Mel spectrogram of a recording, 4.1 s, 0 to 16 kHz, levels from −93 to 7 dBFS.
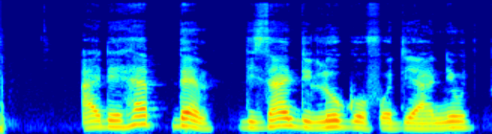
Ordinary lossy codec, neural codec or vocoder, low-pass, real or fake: none; none; 14.4 kHz; real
